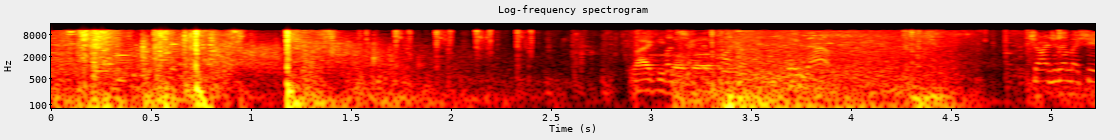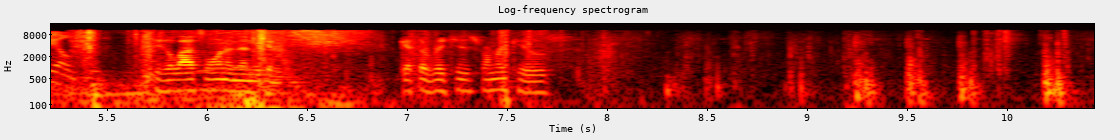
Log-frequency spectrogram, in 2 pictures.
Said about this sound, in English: Opening fire. Reloading.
